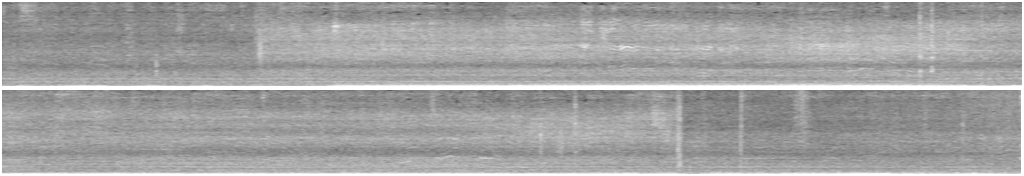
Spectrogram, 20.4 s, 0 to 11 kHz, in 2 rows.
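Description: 2018 Mini Cooper D's three-cylinder diesel engine idling, heard from inside the cabin as a low rumble. The rumble is uneven for about three seconds, then holds steady, with a faint hiss over it until near the end.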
